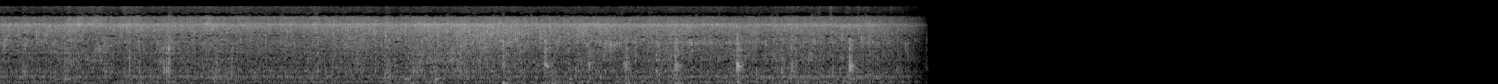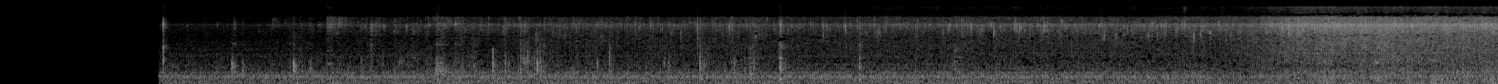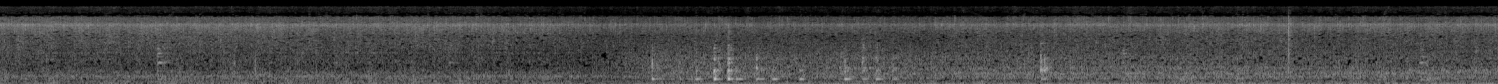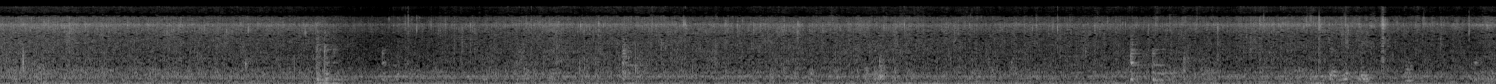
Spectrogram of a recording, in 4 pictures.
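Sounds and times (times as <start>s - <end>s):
vegetables sizzling in oil: 0.0s - 9.3s, 17.3s - 59.9s.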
